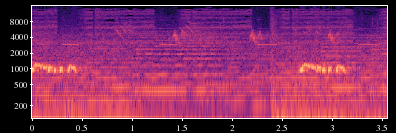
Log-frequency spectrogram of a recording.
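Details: Local zebra dove singing in manggung style: two short bursts of rapid, stuttering cooing notes about two and a half seconds apart, with faint higher chirps from other birds and a steady background hum.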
